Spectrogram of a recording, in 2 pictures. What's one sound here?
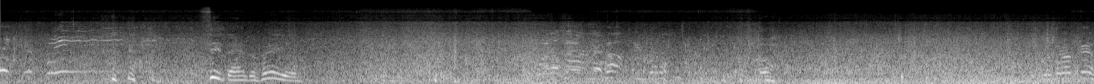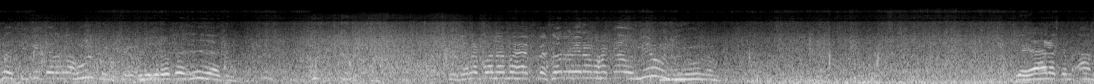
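Waves wash and surge steadily close by.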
